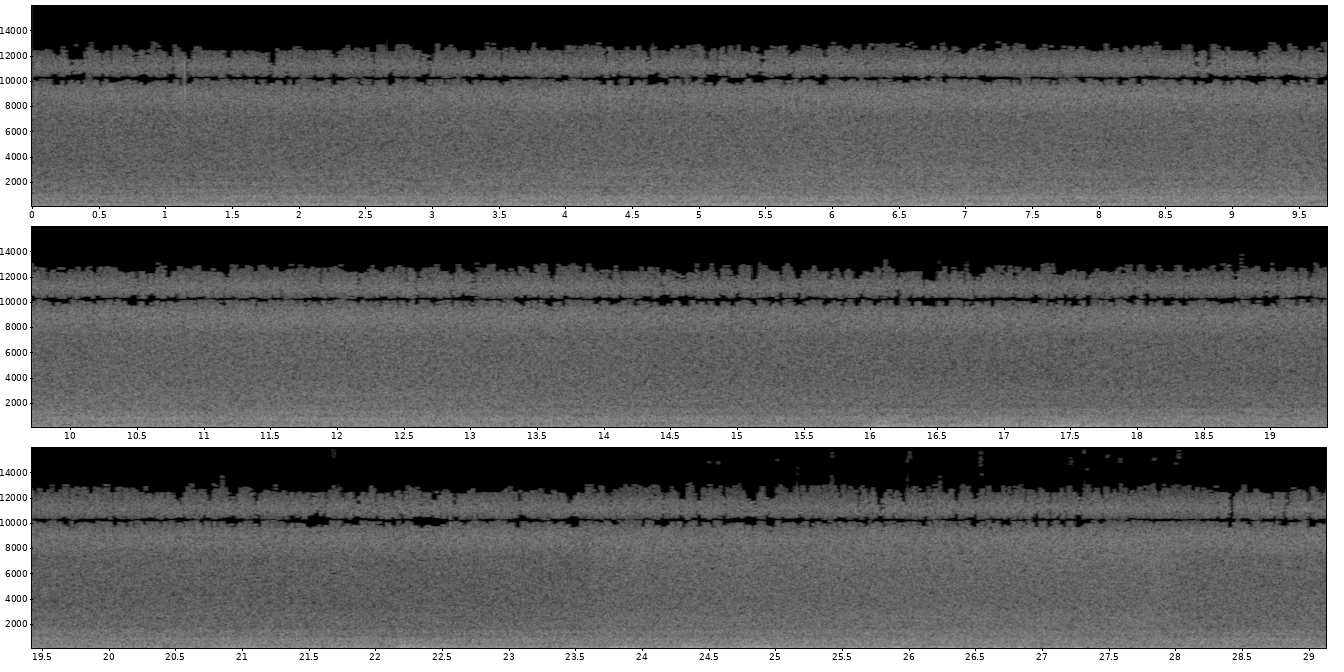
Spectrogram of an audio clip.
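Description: Heavy rain pouring down steadily, a dense even hiss, with low rumbles swelling and fading now and then.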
